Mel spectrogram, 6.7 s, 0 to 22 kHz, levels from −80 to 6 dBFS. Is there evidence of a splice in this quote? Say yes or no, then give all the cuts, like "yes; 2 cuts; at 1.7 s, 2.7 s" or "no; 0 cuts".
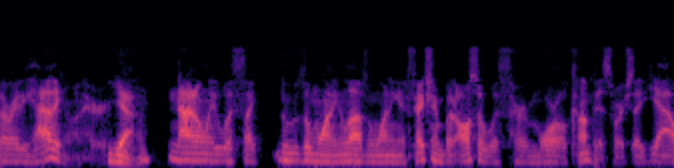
no; 0 cuts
